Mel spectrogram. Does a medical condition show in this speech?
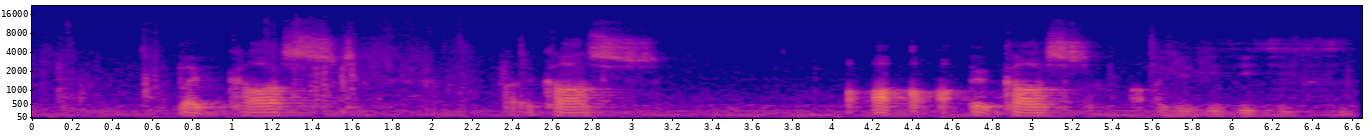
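Yes: stuttering; stutter since age 5, now aged 74, about 69 years; stutters while speaking at county council meeting, asks listeners' forgiveness; here repeated sounds, blocks.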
